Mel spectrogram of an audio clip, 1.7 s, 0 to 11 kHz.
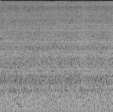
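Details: AC condensing unit running normally after a bad dual run capacitor was replaced (universal Turbo 2000) on a no-cooling call: even low hum, smooth fan whoosh, no buzzing, clatter or stalling. Compressor had overheated; it now draws about 10 A, the condenser fan about 1 A.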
